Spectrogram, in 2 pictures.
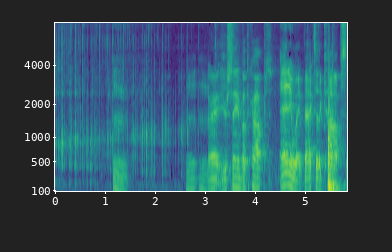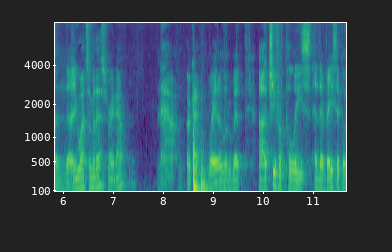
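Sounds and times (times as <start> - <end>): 
beer pouring from a crowler: 0.0 - 4.2
speech: 1.2 - 1.6, 2.6 - 11.6.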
